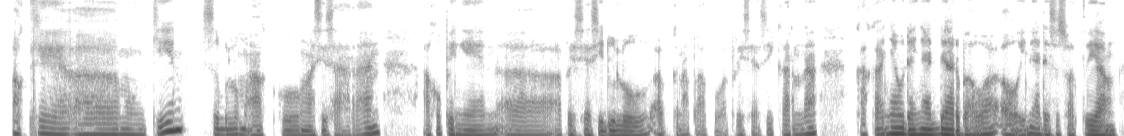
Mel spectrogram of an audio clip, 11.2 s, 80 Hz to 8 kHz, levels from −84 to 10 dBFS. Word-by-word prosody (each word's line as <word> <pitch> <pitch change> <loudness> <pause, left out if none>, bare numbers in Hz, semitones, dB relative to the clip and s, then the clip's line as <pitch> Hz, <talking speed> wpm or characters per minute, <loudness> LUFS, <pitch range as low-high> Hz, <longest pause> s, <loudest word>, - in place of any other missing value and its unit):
Oke, 130 -2 -2
eee, 115 -1 -1
mungkin 120 - +2 0.2
sebelum 120 -1 -2
aku 100 0 -4
ngasih 100 +1 -2
saran, 105 +7 -3 0.5
aku 110 +5 -5
pengen, 110 -2 -1
eee, 105 -2 -5
apresiasi 105 -2 -4
dulu. 100 +1 +1
Eee, 115 - -6
kenapa 110 -1 -11
aku 105 - -16
apresiasi? 110 +2 -12
Karena 110 +5 -1 0.4
Kakaknya 125 +4 +4
udah 115 - +5
nyadar 115 -2 +6
bahwa, 115 +4 +1
oh 110 -1 0
ini 125 0 +1
ada 110 - 0
sesuatu 110 +1 -5
yang, 100 -1 +5
110 Hz, 140 wpm, -29 LUFS, 105-120 Hz, 0.5 s, nyadar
